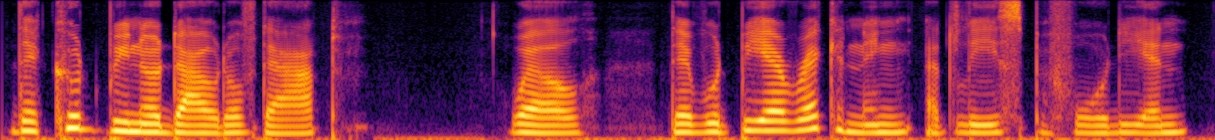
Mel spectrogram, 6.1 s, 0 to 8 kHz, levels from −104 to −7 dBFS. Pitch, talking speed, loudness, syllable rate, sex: 180 Hz, 180 wpm, -18 LUFS, 5.2 syllables/s, female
